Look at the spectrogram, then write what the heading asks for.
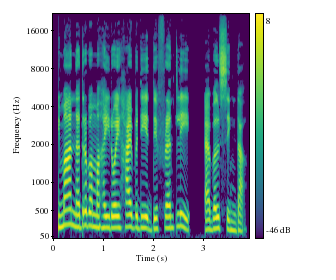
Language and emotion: Manipuri, neutral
